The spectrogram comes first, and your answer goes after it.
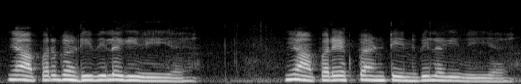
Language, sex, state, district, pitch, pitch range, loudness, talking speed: Hindi, female, Uttar Pradesh, Saharanpur, 190 Hz, 160-200 Hz, -13 LUFS, 170 wpm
